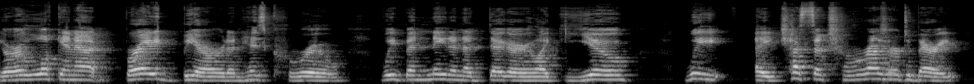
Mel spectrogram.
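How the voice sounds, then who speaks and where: A woman bellows loudly in a put-on character voice of medium pitch at a fairly slow pace. The recording is very clean with a silent background. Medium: read story. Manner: loud, bellowing.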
